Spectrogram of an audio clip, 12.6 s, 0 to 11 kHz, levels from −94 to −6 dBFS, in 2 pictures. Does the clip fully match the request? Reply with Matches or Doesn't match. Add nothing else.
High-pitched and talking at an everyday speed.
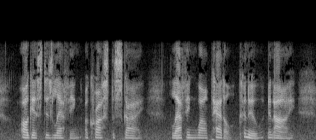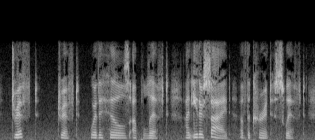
Doesn't match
